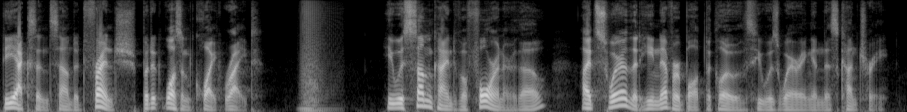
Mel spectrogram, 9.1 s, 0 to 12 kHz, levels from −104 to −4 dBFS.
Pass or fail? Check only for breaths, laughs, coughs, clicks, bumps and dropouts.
fail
